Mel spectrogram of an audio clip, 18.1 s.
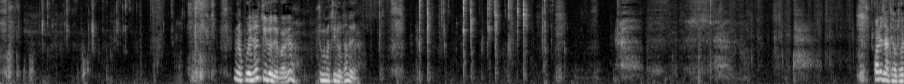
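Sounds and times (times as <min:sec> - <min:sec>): crunchy chewing: 0:00.0 - 0:04.6, 0:14.0 - 0:17.5.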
